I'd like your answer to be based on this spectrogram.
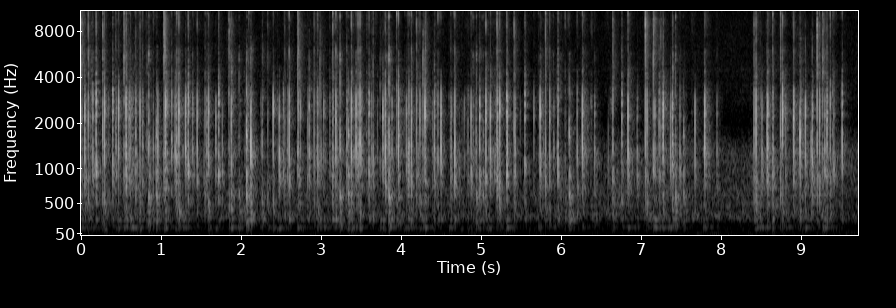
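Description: Continuous fingertip typing on a LINK65 compact mechanical keyboard with a white aluminum case, pale pink plastic keycaps and linear switches, resting on a desk. The key taps are short, crisp clacks in a dense, irregular stream, with a brief pause near the eight-second mark before typing resumes.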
